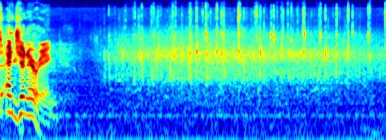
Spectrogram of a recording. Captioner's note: audience applauding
